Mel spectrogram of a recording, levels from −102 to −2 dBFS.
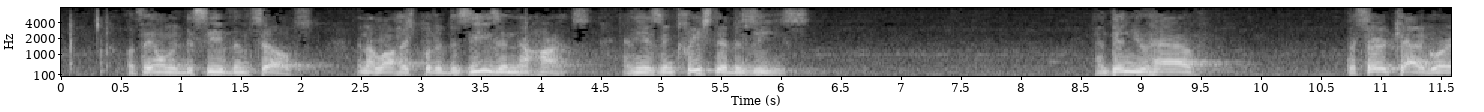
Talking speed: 140 wpm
